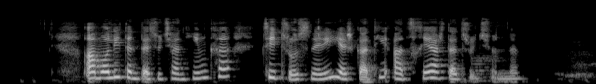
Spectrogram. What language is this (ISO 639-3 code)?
hye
